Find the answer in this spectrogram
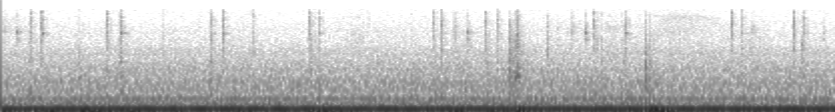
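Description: Computer mouse clicking a dozen or so times at an irregular pace, over a steady low electrical hum.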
